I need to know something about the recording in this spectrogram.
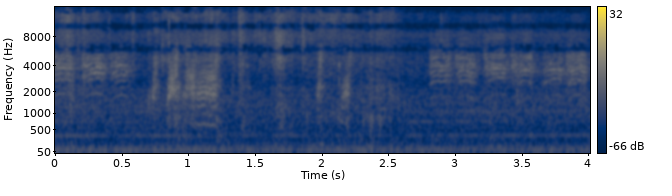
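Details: Marvin, an F4 Savannah cat, cackles in a duck-like voice while birdwatching chickadees: nasal, harmonic chattering bursts in two bouts, one early and one near the end, over a low steady hum.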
